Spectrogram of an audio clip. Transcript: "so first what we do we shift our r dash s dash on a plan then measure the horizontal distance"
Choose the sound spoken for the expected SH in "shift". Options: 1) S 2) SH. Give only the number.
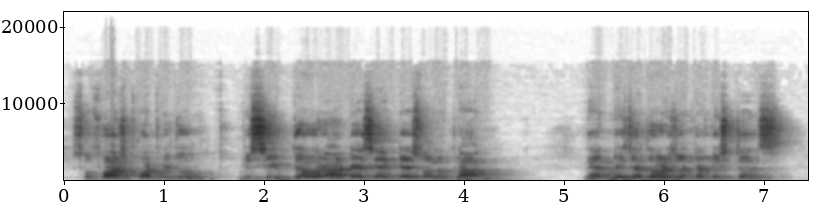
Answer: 1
